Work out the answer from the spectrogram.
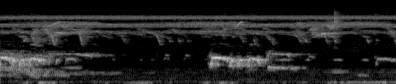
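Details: Zebra dove, a local crossbred bird, giving two short rolling coos, one fading into lower notes, while small birds chirp rapidly in the background.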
